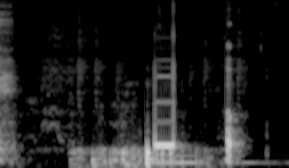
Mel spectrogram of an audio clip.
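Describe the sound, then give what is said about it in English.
A telephone call rings through as a short, bright electronic beep with a buzzy tone, set between a few sharp clicks. The sounds are fairly faint, with quiet gaps and no voices. “See if he answers. He's gonna put it. It's gonna ring like one more time, and he's gonna voicemail me.”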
